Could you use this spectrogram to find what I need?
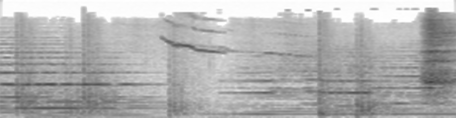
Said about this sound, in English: Daytime. In the ancestral temple, Mushu watches fireworks explode over Mulan's home.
